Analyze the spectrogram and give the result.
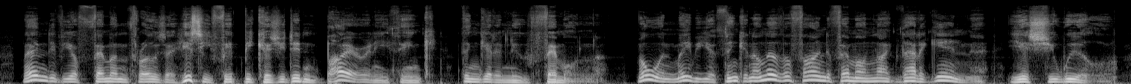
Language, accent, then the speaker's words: English; Canada; also born or lived in United Kingdom; I moved to Canada and lived there and worked there, because I'm Canadian.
